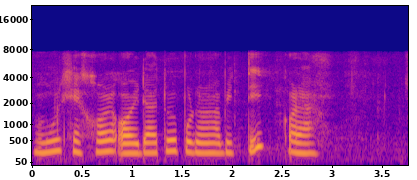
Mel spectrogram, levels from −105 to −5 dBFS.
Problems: none marked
